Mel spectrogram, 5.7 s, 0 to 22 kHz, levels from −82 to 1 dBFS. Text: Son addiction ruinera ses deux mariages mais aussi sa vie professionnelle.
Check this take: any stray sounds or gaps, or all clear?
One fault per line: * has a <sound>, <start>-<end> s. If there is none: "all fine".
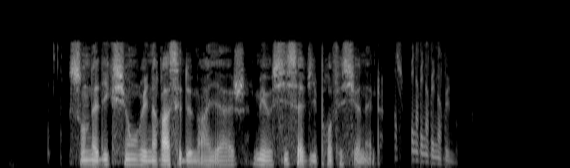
* has a chirp, 3.9-4.6 s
